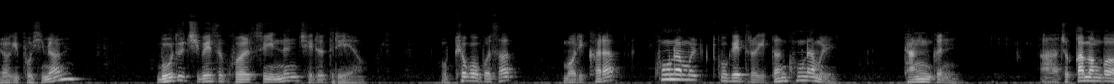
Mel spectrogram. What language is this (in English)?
Korean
